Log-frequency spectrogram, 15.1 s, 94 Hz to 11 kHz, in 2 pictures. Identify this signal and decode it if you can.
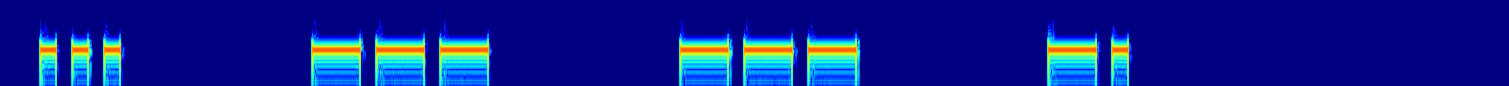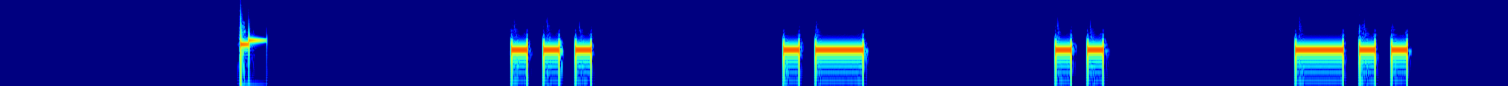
Morse code, heard as a keyed tone, about 15 wpm, spaced as for 7 wpm, 700 Hz. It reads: SOON SAID
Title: 4x Character Spacing - Top 500 Words - 15wpm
